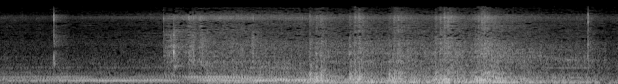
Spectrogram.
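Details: Honda CB150R fuel-injected motorcycle revving normally after repair, catching each quick throttle blip and settling cleanly without stalling; previously it died when the throttle was snapped open or released, and stumbled at low rpm. Fitted with a Vario 125 ignition coil.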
